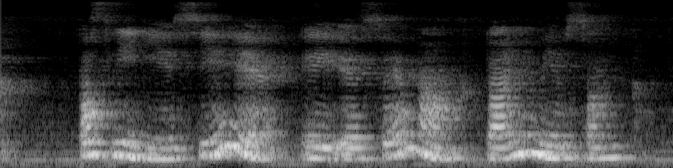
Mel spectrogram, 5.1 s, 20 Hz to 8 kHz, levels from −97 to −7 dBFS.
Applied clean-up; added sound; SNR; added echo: none; none; none; reverberation time 0.7 s.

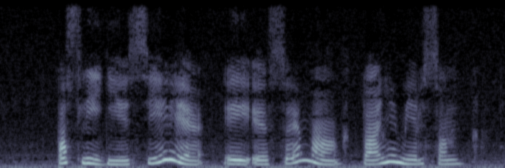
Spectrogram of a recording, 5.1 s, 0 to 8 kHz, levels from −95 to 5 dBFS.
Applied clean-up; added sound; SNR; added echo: none; none; none; none.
